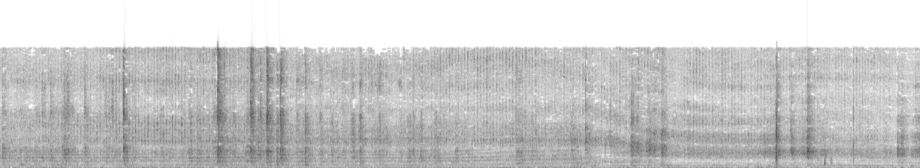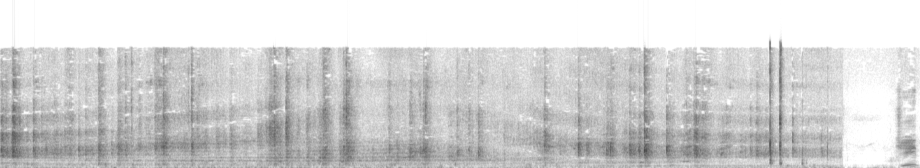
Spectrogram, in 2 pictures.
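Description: A tractor engine runs steadily throughout while sowing wheat in a field in Mirpur, a loud, continuous low rumble that cuts off abruptly just before the end.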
